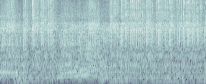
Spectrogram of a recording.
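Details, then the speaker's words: Lamborghini Urus Mansory Edition with quad triangular tips under throttle: loud, raspy exhaust roar with a tinny buzz riding on it; suspected broken muffler baffle or aggressive tune. "something's rattling Muffler may be broken could be too much aggressive tunes on there too much backfires sounds like a baffle inside the muffler is broken"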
